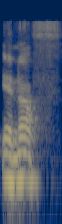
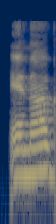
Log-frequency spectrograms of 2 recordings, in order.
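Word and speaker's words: enough: কি হবে এনাফ, মিলিয়ে পড়লে হবে এনাফ, এনাফ, বুঝছেন? এনাগ হওয়ার কথা ছিল এনাগ, কিন্তু এটা জি এর উচ্চারণ না হয়ে এনাগ অথবা এনাজ হওয়ার কথা ছিল, কিন্তু এটা এফ বা ফ এর মতো উচ্চারণ হয়ে গেছে, এনাফ, যথেষ্ট।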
